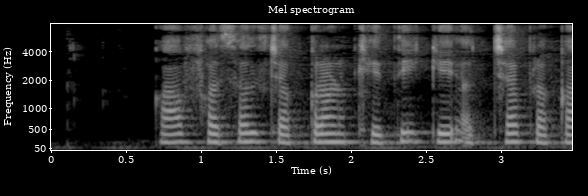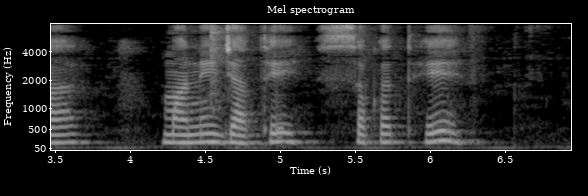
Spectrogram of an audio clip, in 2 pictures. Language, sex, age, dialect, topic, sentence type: Chhattisgarhi, female, 31-35, Central, agriculture, question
